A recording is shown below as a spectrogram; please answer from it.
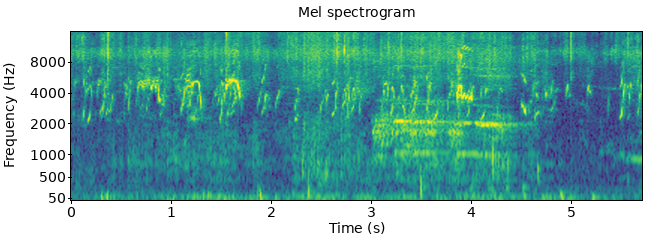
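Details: Chirping from newly hatched chicken chicks on a farm. Thin, high peeps repeat quickly throughout, and a brief sustained tone rises among them near the middle.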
